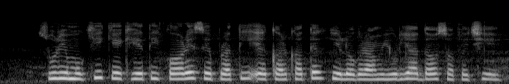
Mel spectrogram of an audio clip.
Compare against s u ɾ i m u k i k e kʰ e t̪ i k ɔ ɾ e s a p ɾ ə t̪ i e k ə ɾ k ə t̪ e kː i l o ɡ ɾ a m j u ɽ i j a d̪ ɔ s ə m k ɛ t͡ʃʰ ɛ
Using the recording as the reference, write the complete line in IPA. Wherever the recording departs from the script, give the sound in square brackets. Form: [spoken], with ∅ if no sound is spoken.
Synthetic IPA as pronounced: s u ɾ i m u [kʰ] i k e kʰ e t̪ i k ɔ ɾ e s [e] p ɾ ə t̪ i e k ə ɾ k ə t̪ e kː i l o ɡ ɾ a m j u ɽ i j a d̪ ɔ s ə [∅] k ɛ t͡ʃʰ [i]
